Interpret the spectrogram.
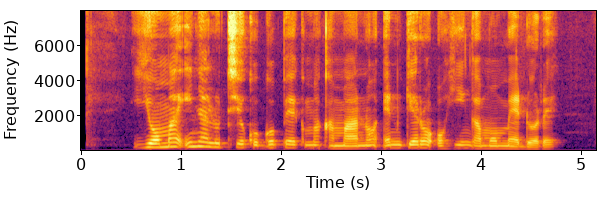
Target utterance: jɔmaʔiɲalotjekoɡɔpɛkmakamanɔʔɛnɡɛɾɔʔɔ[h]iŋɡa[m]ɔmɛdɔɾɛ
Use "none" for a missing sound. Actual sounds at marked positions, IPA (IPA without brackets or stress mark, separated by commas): h, m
